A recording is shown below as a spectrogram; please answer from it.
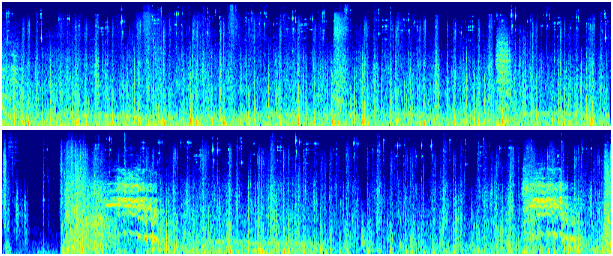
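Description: Horse hooves galloping in Dragon Age Inquisition, a rapid continuous clip-clop that runs close and steady, pausing briefly midway, with occasional neighs and a person talking over it.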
